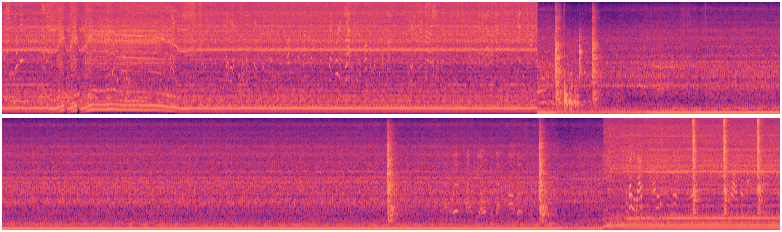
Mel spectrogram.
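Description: A telehandler's engine running under load as its boom lifts a heavy framed wall, its pitch rising and falling briefly near the start, then holding steady.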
